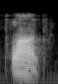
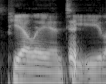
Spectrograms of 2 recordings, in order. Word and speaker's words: Plante: If there's an E on the end, it's Plante. – Yeah, it is. Alex, Plante, like Jacques Plante.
